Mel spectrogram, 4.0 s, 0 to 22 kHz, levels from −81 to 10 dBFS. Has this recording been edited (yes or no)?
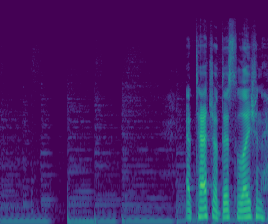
no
